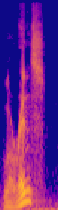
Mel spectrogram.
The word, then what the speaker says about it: Lorincz: So please meet, and I think I'm pronouncing her name correctly, Susan Lorenz, L-O-R-I-N-C-Z. Lorenz, that's where we're going with.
